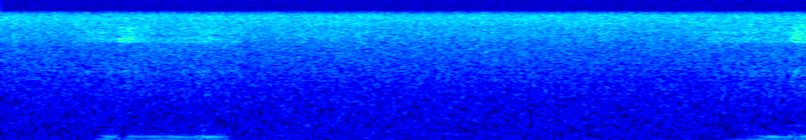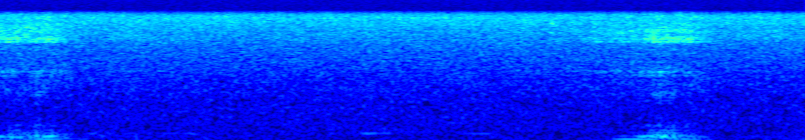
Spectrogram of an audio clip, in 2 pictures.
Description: I had no idea my dad snored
